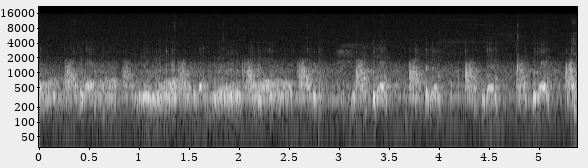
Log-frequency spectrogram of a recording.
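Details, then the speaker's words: Rhythmic whooshing pulses of blood flow, roughly 100 a minute, from pulsed wave Doppler on a SIUI Apogee 2300 ultrasound machine, gate placed with colour Doppler guidance and tissue harmonic imaging on. "the sound is too noisy for your patients hold down the FN key and click minus and that will turn off the sound"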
